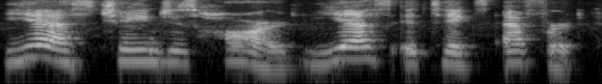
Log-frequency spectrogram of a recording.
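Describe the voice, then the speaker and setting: A woman's voice: medium pitch, lively intonation, slow. A woman from Indiana with an American Midwestern accent, speaking as a communication coach in an emphatic, inspirational way on a video call. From United States (Indiana). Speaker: guest, executive communication coach. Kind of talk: LinkedIn live conversation.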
